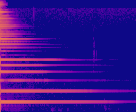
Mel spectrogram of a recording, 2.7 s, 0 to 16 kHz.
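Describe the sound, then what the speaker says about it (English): A single guitar note plucked on the B string at the 6th fret, one clean ringing pluck that slowly fades, played alone and close. "Then you're going to place your pinky on the 6th fret of the B string and pluck the B string one more time."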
